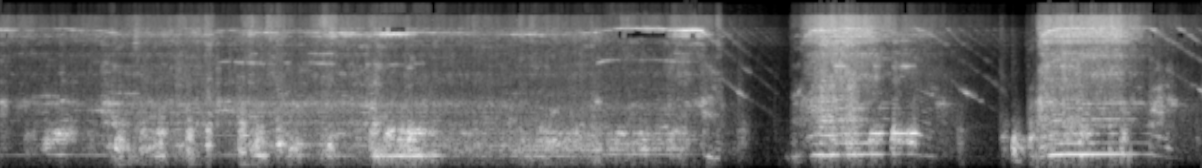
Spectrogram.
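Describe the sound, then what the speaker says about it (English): A stick blender purees cauliflower carrot soup in a pot, a loud continuous whirring grind that cuts out briefly and restarts in short bursts toward the end. "I'm just trying to put the blender, the stick, over some of the cauliflower, which are a little bit big."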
